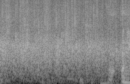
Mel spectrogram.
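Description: An audience claps steadily for a performer after a musical number, a dense wash of many hands with no clear pauses, and a few brief vocal sounds rise out of it near the end.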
